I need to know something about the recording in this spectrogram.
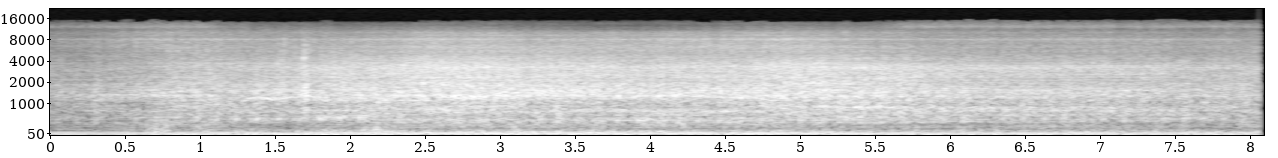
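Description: A motor vehicle's engine running nearby with a steady low hum, joined by a broad rush of noise that swells over the first few seconds and eases toward the end.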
